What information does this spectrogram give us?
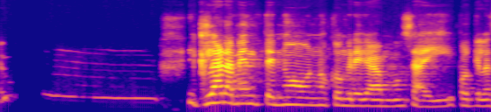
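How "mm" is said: tiny high, long whine; very soft, high hum of dismay; mock whimper. Tenant is left speechless by God's taunt, mock whimper. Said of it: "Yo así como que".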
